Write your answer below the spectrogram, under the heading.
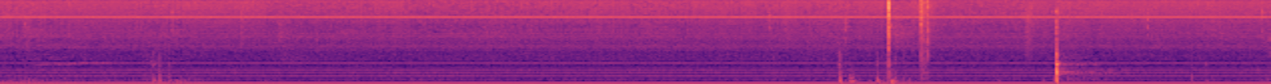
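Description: Steady electrical mains hum through the church sound system, with a few light knocks and rustles from handling the handheld microphone and turning Bible pages; the sharpest knock comes near the end.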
